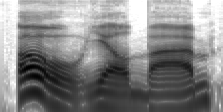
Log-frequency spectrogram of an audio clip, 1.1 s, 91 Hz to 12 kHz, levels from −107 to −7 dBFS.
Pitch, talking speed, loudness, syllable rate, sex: 120 Hz, 160 wpm, -18 LUFS, 4.4 syllables/s, male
